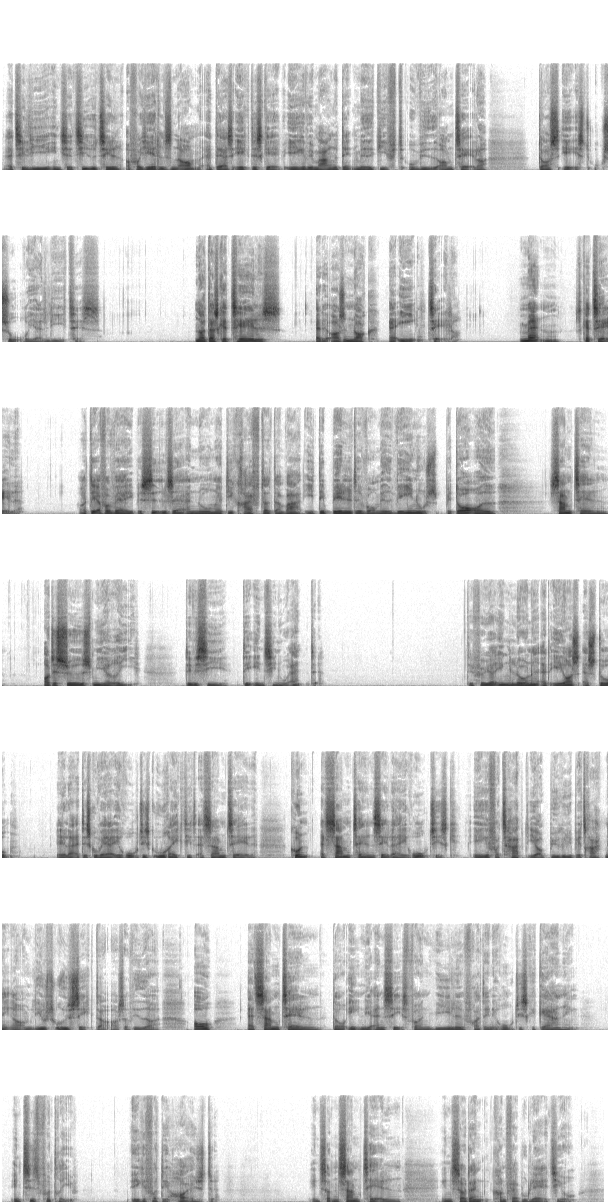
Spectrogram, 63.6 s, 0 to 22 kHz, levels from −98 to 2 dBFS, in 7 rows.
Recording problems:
none

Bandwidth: 14 kHz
